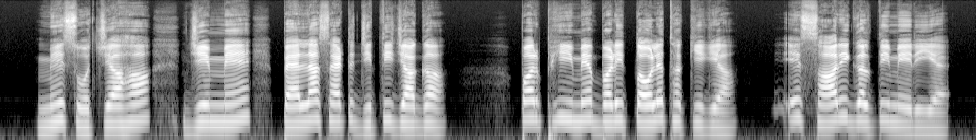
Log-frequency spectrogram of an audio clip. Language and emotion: Dogri, sad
